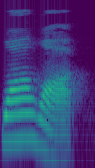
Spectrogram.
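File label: "Wah-Wah", English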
